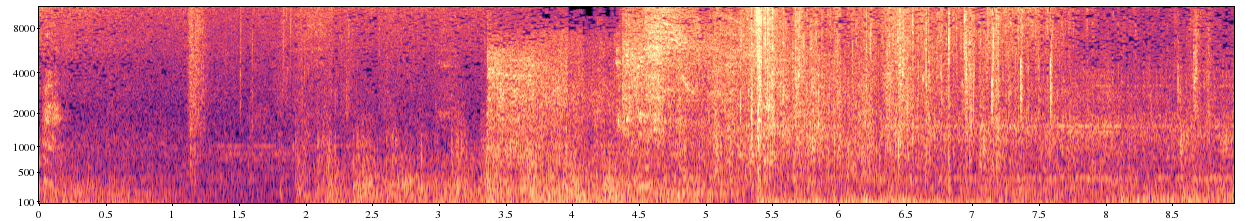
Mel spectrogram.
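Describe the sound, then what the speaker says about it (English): Explosions in the video game Horizon Zero Dawn, heavy low booming blasts that swell and rumble over several seconds, loud and continuous with crackling debris and no talk. "Another explosion."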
